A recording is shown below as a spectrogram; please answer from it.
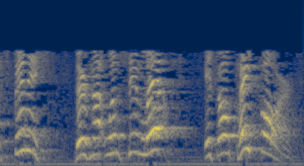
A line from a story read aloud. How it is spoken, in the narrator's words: he cried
